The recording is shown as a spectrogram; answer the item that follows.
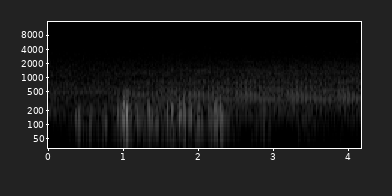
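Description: A steady mechanical hum, with a cluster of soft low thumps about a second in, the first of them the sharpest.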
